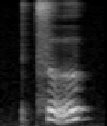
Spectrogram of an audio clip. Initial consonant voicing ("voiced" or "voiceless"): voiceless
